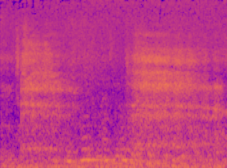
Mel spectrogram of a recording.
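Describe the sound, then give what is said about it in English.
A preacher takes a deep breath to calm down before prayer: a long, airy inhale followed by a slow, steady exhale, soft and breathy. “I'm going to take a deep breath because I'm in a rush mode.”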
